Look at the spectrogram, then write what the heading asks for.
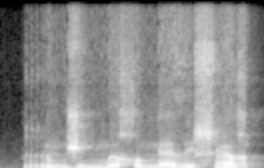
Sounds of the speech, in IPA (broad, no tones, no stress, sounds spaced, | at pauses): r ũ ŋ ʒ i ŋ m ɯ χ u ŋ ɛ ð i ɬ ɛ̃ ʁ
